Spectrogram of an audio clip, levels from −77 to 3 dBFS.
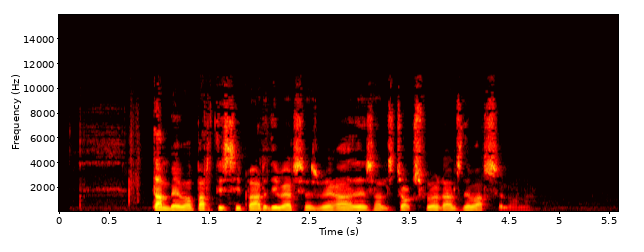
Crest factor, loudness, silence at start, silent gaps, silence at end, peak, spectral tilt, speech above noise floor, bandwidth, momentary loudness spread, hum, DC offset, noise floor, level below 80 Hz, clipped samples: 24 dB; -24 LUFS; 0.7 s; none; 1.1 s; 0 dBFS; -4 dB/octave; 43 dB; 11.5 kHz; 6 LU; none; under 0.1%; -67 dBFS; -54 dBFS; under 0.1%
